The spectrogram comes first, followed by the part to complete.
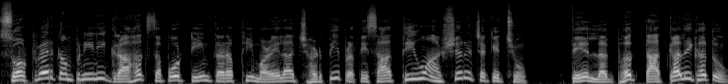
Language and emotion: Gujarati, surprised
